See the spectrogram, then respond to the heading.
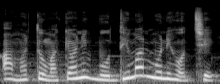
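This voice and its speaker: A woman playing a patient, kind housewife in a cartoon moral story, with a gentle, coaxing way of speaking. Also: on the high side, expressive, fast, lightly acted. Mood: patient, pleading. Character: patient, kind elder daughter-in-law and soft-spoken mother-in-law. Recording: music under the voice.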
